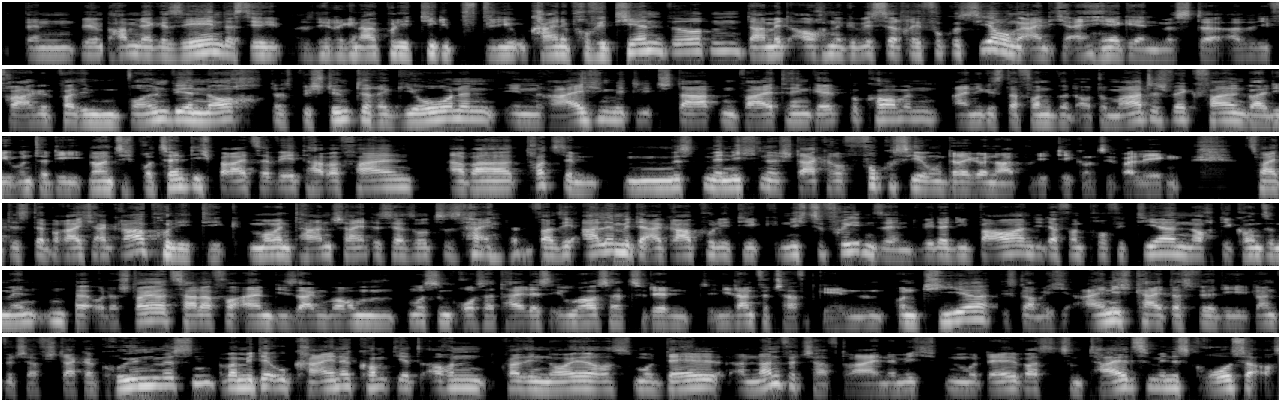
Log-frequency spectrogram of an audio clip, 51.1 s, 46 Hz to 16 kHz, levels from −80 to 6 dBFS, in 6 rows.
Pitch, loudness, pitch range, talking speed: 130 Hz, -19 LUFS, 120-155 Hz, 175 wpm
